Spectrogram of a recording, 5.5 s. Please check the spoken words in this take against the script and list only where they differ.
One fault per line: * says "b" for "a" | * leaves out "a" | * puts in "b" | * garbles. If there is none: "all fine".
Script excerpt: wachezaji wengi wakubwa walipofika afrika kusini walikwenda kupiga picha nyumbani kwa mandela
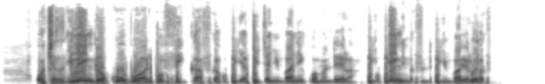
* leaves out "kusini walikwenda"
* garbles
